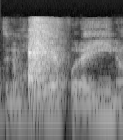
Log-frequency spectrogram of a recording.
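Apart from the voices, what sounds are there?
sneeze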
